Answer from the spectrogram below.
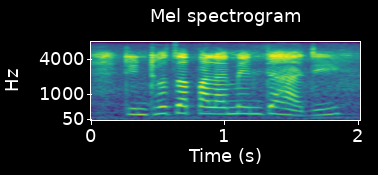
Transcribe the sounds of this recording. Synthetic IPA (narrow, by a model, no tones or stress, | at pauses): d̥in̩tʰɔt͡sʼapʼalamɛn̩tʼɛɦadi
